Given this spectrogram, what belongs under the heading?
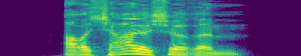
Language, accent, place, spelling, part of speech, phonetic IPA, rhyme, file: German, Germany, Berlin, archaischerem, adjective, [aʁˈçaːɪʃəʁəm], -aːɪʃəʁəm, De-archaischerem.ogg
- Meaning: strong dative masculine/neuter singular comparative degree of archaisch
